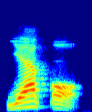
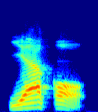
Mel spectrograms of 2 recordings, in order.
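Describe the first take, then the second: The two takes are said the same way.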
